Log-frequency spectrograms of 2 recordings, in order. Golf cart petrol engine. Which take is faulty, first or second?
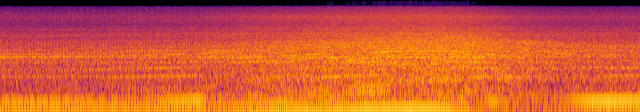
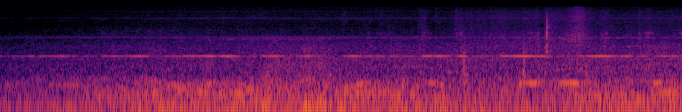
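second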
